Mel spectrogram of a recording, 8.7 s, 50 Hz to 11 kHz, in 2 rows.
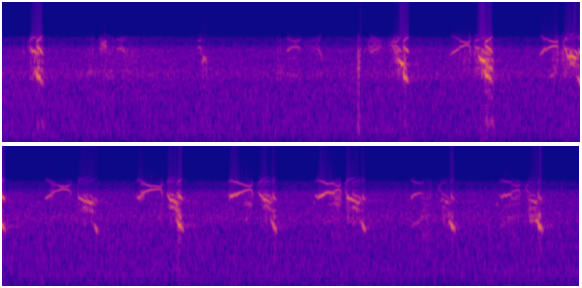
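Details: Lesser spotted eagle chick in its nest, Estonia, July 2012, defending food from the adult male. Starts with sparse faint notes, then gives regular piercing whistled kyip calls, each bending down, roughly every half second, over soft hiss.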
